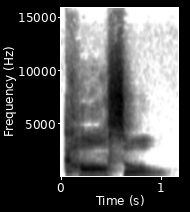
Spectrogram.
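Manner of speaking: "Castle" with a long ah, stressed on the first syllable; long vowel, first-syllable stress. Shown as a demonstration. Teacher models the word, long stressed ah in "Castle". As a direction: draw out the ah in "Castle", silent t. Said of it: "we have a long vowel sound".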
